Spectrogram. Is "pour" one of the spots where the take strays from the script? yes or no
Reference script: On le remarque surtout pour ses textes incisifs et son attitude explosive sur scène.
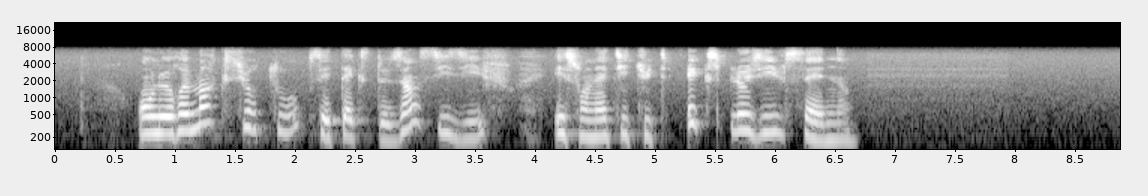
yes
